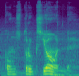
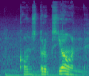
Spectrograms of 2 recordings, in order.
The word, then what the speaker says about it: construcción: In English we'd say construction. In Spanish you're going to say construcción. Construcción. So in English it's construction. In Spanish it's construcción. Okay, and by the way,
